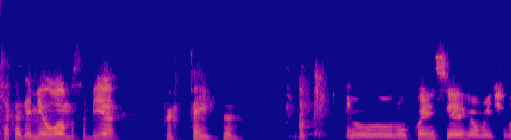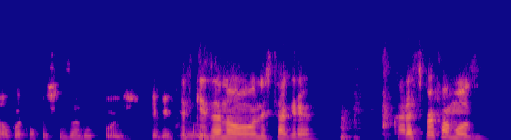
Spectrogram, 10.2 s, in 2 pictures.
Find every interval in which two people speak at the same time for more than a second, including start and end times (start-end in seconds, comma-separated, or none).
none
